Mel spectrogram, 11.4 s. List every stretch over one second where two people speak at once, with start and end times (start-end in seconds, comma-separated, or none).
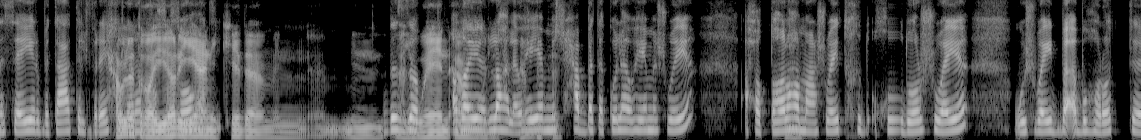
0.9-2.2, 3.8-5.6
